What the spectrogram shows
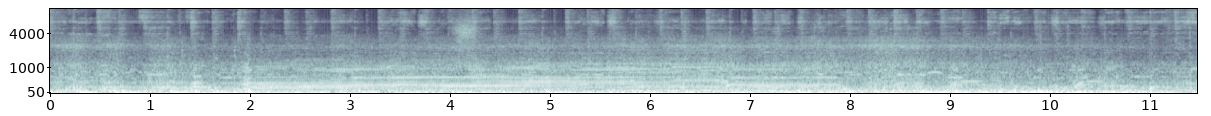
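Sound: BMW M3 car driving

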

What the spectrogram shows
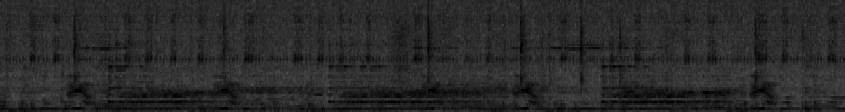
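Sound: goats in The Legend of Zelda: Twilight Princess video game

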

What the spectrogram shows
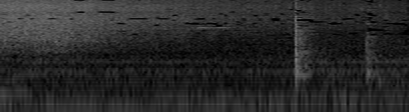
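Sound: cumin and red chili tempering sizzling in hot ghee

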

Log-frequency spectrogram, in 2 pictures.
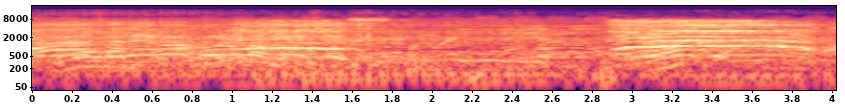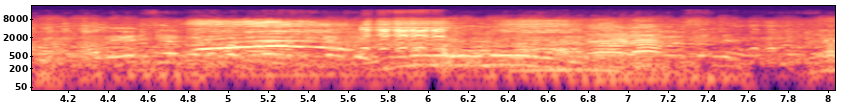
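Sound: goats bleating at a livestock market

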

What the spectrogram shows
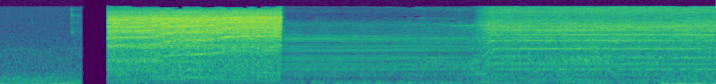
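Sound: drill drilling through a bolt

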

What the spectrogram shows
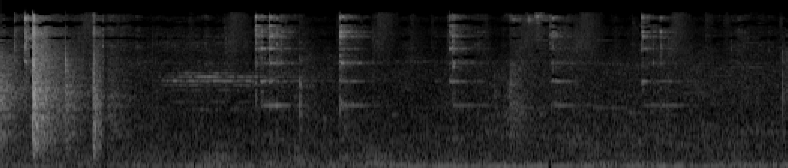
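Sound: mixing carrot muffin batter in a bowl

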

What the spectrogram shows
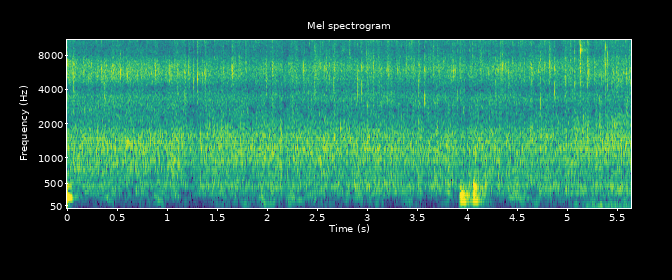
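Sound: heavy rain falling

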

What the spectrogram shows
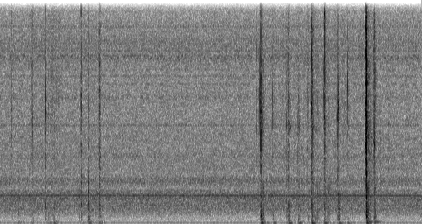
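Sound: typing on a computer keyboard

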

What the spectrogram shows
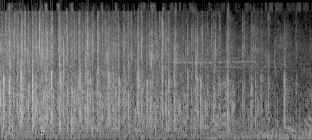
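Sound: crowd applauding at a protest rally

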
